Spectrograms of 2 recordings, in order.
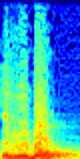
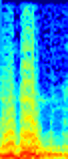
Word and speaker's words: Renault: he in here uelt in french language we pronounce this as renault so renault we are a company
